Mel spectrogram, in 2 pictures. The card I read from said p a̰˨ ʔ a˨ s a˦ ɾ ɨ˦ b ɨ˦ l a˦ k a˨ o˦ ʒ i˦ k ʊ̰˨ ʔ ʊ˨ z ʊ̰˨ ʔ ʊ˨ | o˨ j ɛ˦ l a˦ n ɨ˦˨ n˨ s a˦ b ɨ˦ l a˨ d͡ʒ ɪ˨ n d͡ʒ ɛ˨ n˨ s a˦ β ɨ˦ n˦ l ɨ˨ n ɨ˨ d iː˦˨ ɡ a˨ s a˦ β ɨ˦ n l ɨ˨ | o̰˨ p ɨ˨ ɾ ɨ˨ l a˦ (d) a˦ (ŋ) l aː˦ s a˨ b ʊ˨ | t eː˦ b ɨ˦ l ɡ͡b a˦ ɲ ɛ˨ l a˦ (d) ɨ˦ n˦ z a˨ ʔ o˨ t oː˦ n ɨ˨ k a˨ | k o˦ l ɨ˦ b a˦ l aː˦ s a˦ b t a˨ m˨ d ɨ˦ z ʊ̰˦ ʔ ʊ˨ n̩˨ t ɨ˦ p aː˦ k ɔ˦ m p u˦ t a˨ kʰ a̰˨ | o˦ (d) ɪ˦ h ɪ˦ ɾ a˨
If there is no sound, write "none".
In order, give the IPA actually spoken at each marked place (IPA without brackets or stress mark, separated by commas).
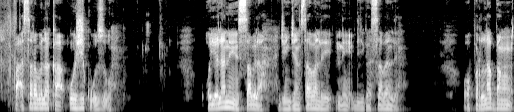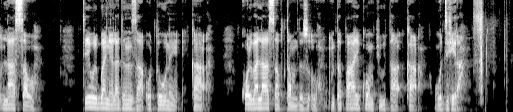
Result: b, ŋ, d, d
